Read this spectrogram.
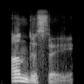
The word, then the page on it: undersea: British English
